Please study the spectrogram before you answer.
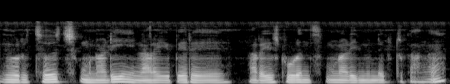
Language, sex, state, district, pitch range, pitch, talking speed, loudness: Tamil, male, Tamil Nadu, Nilgiris, 100-110 Hz, 105 Hz, 120 wpm, -17 LUFS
